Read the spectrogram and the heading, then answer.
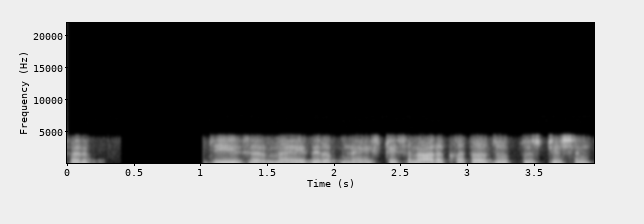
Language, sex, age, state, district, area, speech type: Hindi, male, 60+, Rajasthan, Jodhpur, urban, conversation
